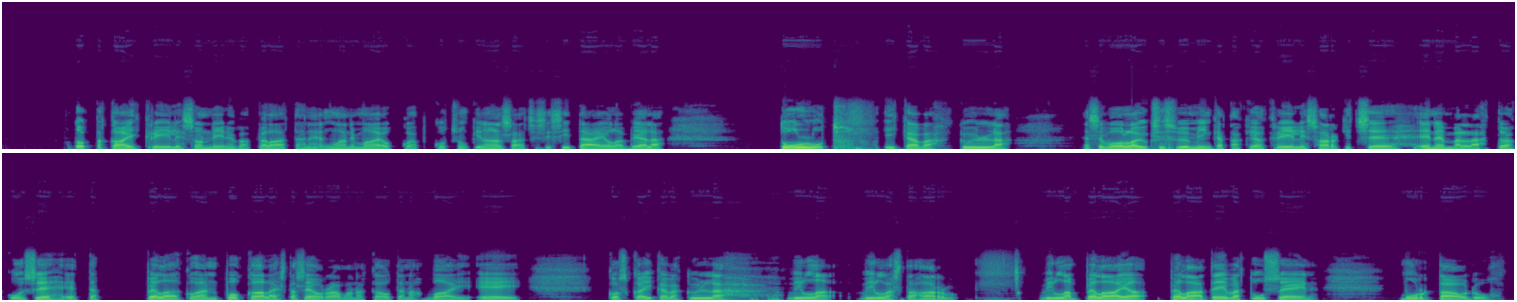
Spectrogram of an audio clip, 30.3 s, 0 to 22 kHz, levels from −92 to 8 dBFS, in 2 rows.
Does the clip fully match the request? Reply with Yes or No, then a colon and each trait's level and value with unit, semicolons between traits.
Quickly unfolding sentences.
No: average, 110 wpm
